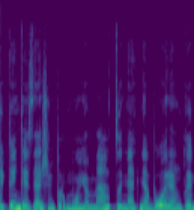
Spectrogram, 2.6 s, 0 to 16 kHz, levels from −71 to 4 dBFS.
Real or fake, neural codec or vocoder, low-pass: fake; codec, 44.1 kHz, 2.6 kbps, SNAC; 14.4 kHz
